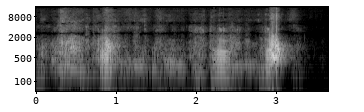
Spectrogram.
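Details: Dogs at play give a string of rough, rising-and-falling growls and grumbles, ending in one loud sharp bark just before silence.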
